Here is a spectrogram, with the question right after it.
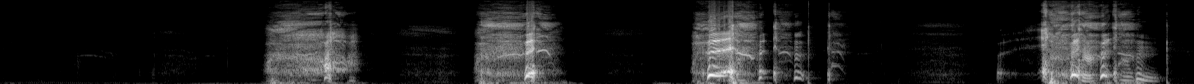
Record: exhalation_length: 11.9 s
exhalation_amplitude: 32768
exhalation_signal_mean_std_ratio: 0.32
survey_phase: alpha (2021-03-01 to 2021-08-12)
age: 18-44
gender: Female
wearing_mask: 'No'
symptom_cough_any: true
symptom_new_continuous_cough: true
symptom_abdominal_pain: true
symptom_fatigue: true
symptom_fever_high_temperature: true
symptom_headache: true
smoker_status: Never smoked
respiratory_condition_asthma: false
respiratory_condition_other: false
recruitment_source: Test and Trace
submission_delay: 2 days
covid_test_result: Positive
covid_test_method: RT-qPCR
covid_ct_value: 29.2
covid_ct_gene: ORF1ab gene
covid_ct_mean: 30.0
covid_viral_load: 140 copies/ml
covid_viral_load_category: Minimal viral load (< 10K copies/ml)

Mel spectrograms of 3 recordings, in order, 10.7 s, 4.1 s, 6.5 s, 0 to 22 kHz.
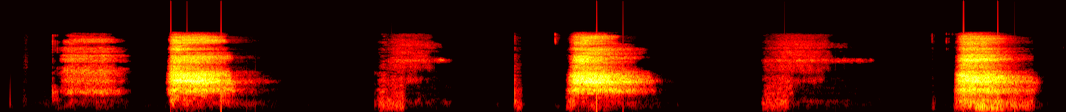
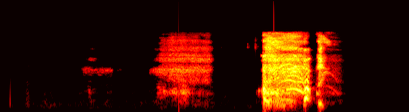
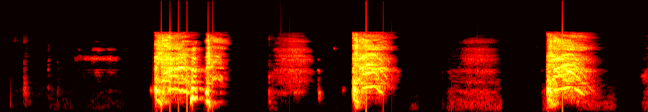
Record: exhalation_length: 10.7 s
exhalation_amplitude: 32768
exhalation_signal_mean_std_ratio: 0.34
cough_length: 4.1 s
cough_amplitude: 32767
cough_signal_mean_std_ratio: 0.32
three_cough_length: 6.5 s
three_cough_amplitude: 32767
three_cough_signal_mean_std_ratio: 0.37
survey_phase: beta (2021-08-13 to 2022-03-07)
age: 18-44
gender: Female
wearing_mask: 'No'
symptom_runny_or_blocked_nose: true
symptom_onset: 3 days
smoker_status: Never smoked
respiratory_condition_asthma: false
respiratory_condition_other: false
recruitment_source: REACT
submission_delay: 4 days
covid_test_result: Negative
covid_test_method: RT-qPCR
influenza_a_test_result: Negative
influenza_b_test_result: Negative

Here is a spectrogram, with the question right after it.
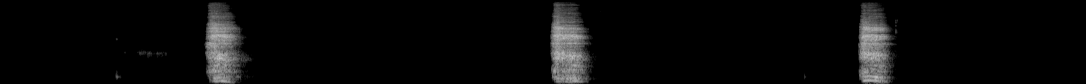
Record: exhalation_length: 10.9 s
exhalation_amplitude: 32768
exhalation_signal_mean_std_ratio: 0.22
survey_phase: alpha (2021-03-01 to 2021-08-12)
age: 45-64
gender: Male
wearing_mask: 'No'
symptom_none: true
smoker_status: Ex-smoker
respiratory_condition_asthma: true
respiratory_condition_other: false
recruitment_source: REACT
submission_delay: 1 day
covid_test_result: Negative
covid_test_method: RT-qPCR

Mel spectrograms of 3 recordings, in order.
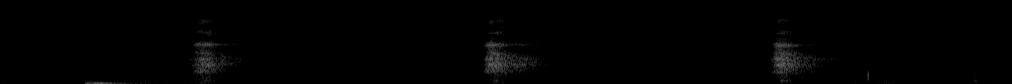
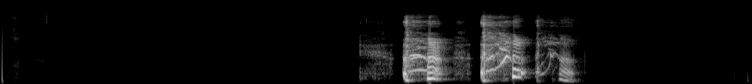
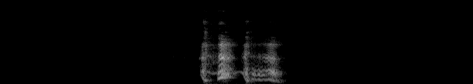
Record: exhalation_length: 10.1 s
exhalation_amplitude: 880
exhalation_signal_mean_std_ratio: 0.35
three_cough_length: 7.5 s
three_cough_amplitude: 32717
three_cough_signal_mean_std_ratio: 0.28
cough_length: 4.7 s
cough_amplitude: 7804
cough_signal_mean_std_ratio: 0.24
survey_phase: alpha (2021-03-01 to 2021-08-12)
age: 65+
gender: Male
wearing_mask: 'No'
symptom_none: true
smoker_status: Never smoked
respiratory_condition_asthma: false
respiratory_condition_other: false
recruitment_source: REACT
submission_delay: 2 days
covid_test_result: Negative
covid_test_method: RT-qPCR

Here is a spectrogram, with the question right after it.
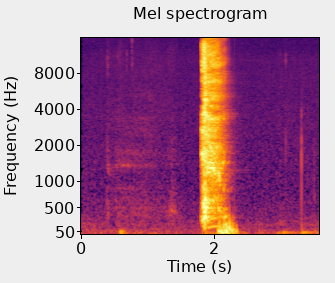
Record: cough_length: 3.6 s
cough_amplitude: 6946
cough_signal_mean_std_ratio: 0.26
survey_phase: beta (2021-08-13 to 2022-03-07)
age: 18-44
gender: Male
wearing_mask: 'No'
symptom_runny_or_blocked_nose: true
symptom_fatigue: true
symptom_onset: 3 days
smoker_status: Ex-smoker
respiratory_condition_asthma: false
respiratory_condition_other: false
recruitment_source: Test and Trace
submission_delay: 2 days
covid_test_result: Positive
covid_test_method: ePCR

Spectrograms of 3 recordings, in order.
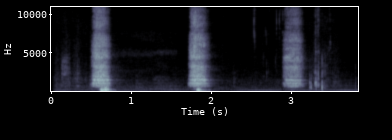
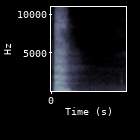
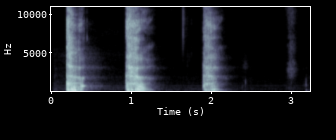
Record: exhalation_length: 3.8 s
exhalation_amplitude: 9236
exhalation_signal_mean_std_ratio: 0.33
cough_length: 0.9 s
cough_amplitude: 5316
cough_signal_mean_std_ratio: 0.37
three_cough_length: 3.2 s
three_cough_amplitude: 32767
three_cough_signal_mean_std_ratio: 0.34
survey_phase: beta (2021-08-13 to 2022-03-07)
age: 18-44
gender: Female
wearing_mask: 'No'
symptom_none: true
smoker_status: Current smoker (11 or more cigarettes per day)
respiratory_condition_asthma: true
respiratory_condition_other: false
recruitment_source: REACT
submission_delay: 0 days
covid_test_result: Negative
covid_test_method: RT-qPCR
influenza_a_test_result: Negative
influenza_b_test_result: Negative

